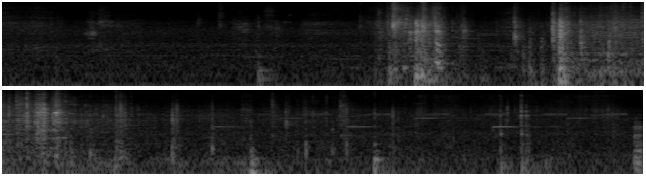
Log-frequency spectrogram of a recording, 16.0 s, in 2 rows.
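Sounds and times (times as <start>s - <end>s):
footsteps and clothing rustles: 6.2s - 16.0s.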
